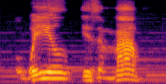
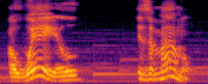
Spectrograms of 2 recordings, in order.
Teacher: the statement has a long falling intonation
